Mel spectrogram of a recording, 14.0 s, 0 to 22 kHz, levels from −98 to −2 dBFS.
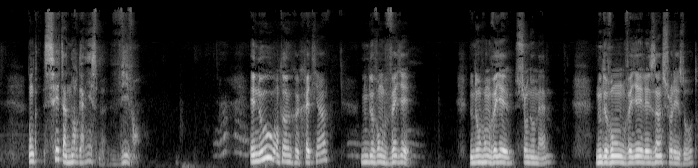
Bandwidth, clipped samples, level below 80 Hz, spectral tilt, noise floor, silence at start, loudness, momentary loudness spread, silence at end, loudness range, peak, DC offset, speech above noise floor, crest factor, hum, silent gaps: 17 kHz; under 0.1%; -62 dBFS; -6 dB/octave; -77 dBFS; 0.6 s; -24 LUFS; 16 LU; 0.1 s; 7 LU; -6 dBFS; under 0.1%; 54 dB; 18 dB; none; none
